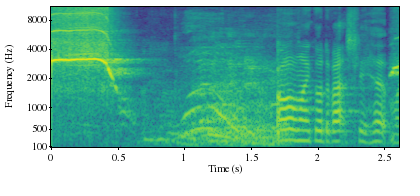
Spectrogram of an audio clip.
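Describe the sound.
A piercing, loud human whistle rings out on a single high steady pitch for about half a second, then drops away, followed by chuckling and animated voices.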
